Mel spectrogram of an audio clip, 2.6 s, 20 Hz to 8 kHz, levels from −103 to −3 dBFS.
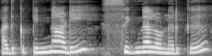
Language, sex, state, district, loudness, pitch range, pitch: Tamil, female, Tamil Nadu, Nilgiris, -15 LUFS, 230-275 Hz, 250 Hz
